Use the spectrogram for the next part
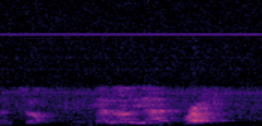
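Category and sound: animal, dog barking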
